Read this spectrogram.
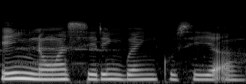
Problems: background conversations at intervals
